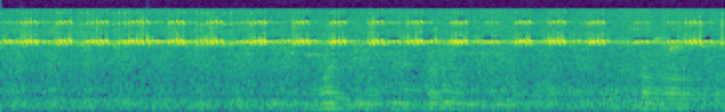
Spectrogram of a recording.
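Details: Grasshoppers in a wild flowery meadow giving loud, high, buzzing chirps in quick bursts about four per second, with soft low murmuring sounds faint beneath.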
